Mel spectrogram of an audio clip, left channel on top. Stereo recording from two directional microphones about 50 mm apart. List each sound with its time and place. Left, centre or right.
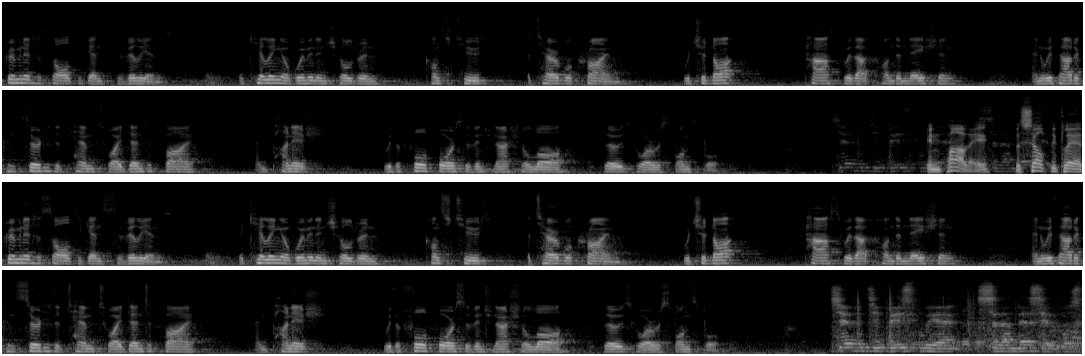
0.0 s a man's voice: right
19.0 s a man's voice: right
